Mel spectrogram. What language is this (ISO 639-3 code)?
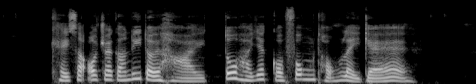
yue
